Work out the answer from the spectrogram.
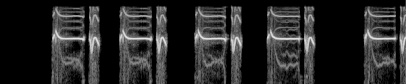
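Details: A male red-headed prenjak (prinia), a recording used as a lure and master song for trapping and training prinias, repeats loud, high, ringing phrases about every 0.7 seconds. Each phrase is a longer metallic note followed by a short clipped one.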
